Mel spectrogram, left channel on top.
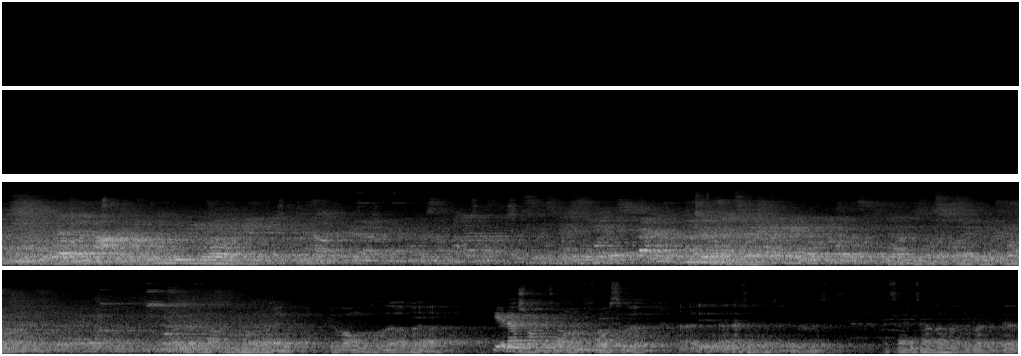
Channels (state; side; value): silent; left; 55 dB below the other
